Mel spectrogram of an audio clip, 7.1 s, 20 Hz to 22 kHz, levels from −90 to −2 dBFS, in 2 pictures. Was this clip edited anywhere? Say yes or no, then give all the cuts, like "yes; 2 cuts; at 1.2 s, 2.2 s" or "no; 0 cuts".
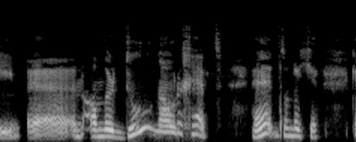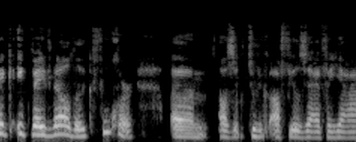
yes; 1 cut; at 2.8 s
